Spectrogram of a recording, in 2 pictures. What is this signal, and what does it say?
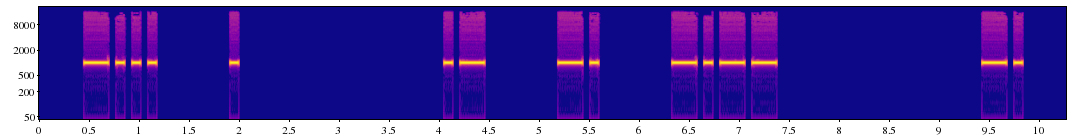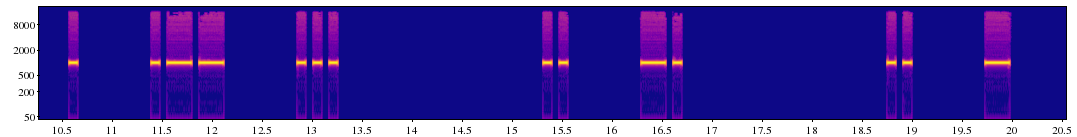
Morse code, heard as a keyed tone, about 15 wpm, spaced as for 8 wpm, 1000 Hz. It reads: BE ANY NEWS IN IT
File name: qotdfiles / 8wpm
